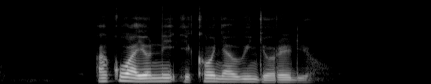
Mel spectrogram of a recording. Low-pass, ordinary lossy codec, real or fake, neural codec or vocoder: 19.8 kHz; none; fake; autoencoder, 48 kHz, 128 numbers a frame, DAC-VAE, trained on Japanese speech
